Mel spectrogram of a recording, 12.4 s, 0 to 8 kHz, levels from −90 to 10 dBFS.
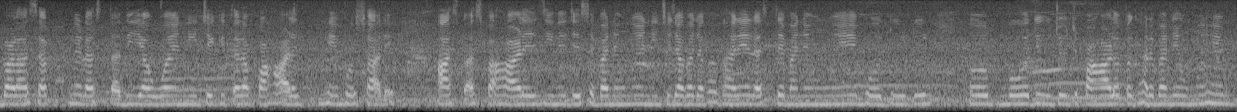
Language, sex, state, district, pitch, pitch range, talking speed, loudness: Hindi, female, Uttar Pradesh, Budaun, 225 Hz, 220-230 Hz, 190 wpm, -22 LUFS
